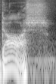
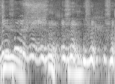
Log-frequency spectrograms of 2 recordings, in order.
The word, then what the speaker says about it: Dosh: guy's name who's uh is pronounced Dosh but she called him douche uh but she did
